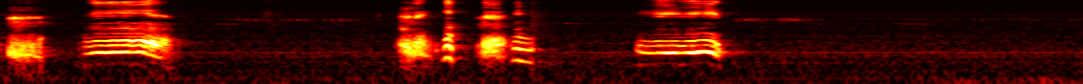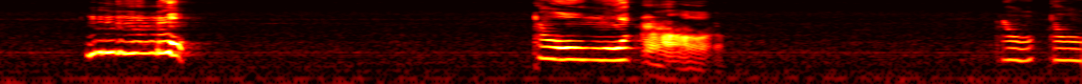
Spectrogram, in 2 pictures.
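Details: An African grey parrot imitating a cough gives about six short, harsh cough-like bursts with a tonal ring, spaced unevenly a second or two apart, over a faint steady hum.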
